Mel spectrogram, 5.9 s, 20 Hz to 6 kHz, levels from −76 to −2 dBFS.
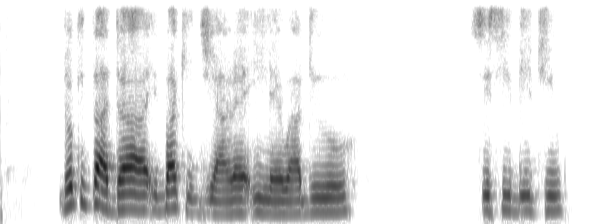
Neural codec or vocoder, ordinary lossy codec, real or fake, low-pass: codec, 16 kHz, 1.1 kbps, Voila-Tokenizer; none; fake; 5.4 kHz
